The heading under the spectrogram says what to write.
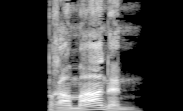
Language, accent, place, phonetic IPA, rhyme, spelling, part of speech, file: German, Germany, Berlin, [bʁaˈmaːnən], -aːnən, Brahmanen, noun, De-Brahmanen.ogg
- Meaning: plural of Brahmane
